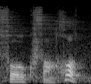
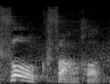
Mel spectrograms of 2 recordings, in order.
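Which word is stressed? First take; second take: God; volk. First: The stress falls on the last word. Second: The stress falls on the first word. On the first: It stresses that the people belong to God. The speaker calls it right. "het accent ligt op het laatste woord" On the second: It sounds lofty and massive, as if about the people. The speaker calls it wrong. "als wij de nadruk laten vallen op het eerste woordje"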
